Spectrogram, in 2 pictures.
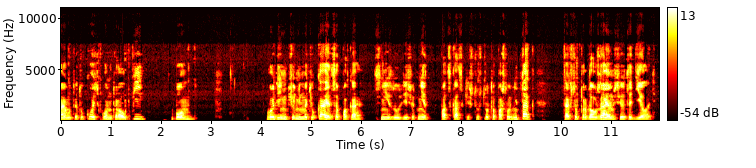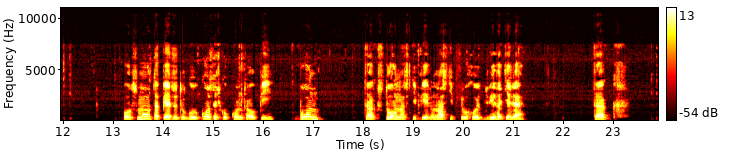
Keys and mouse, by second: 0.1 click, 1.3 ctrl+p, 4.1 middle click, 5.9 click, 8.6 click, 10.2 shift+click, 12.2-13.3 drag, 13.8 click, 15.6 ctrl+p, 18.2 middle click, 19.4 shift+middle click, 21.2 middle click.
